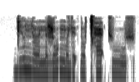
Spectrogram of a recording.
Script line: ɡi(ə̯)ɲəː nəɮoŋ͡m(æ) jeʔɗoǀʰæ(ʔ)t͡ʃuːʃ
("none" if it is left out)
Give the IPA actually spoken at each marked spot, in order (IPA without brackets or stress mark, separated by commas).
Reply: ʊ̯, ə, ʔ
